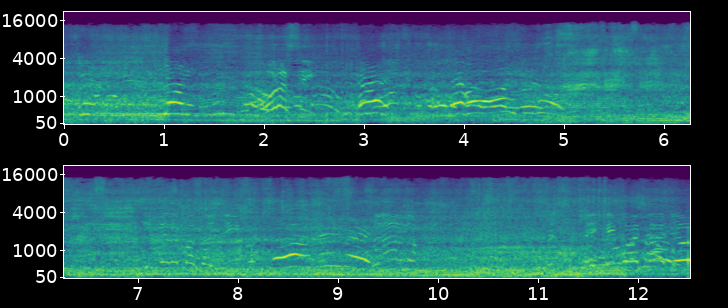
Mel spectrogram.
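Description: Motocross dirt bike engines running and revving as riders pass on the dirt track, with spectators' voices calling out over them in the first few seconds and again later.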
